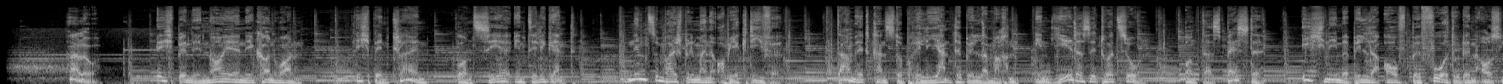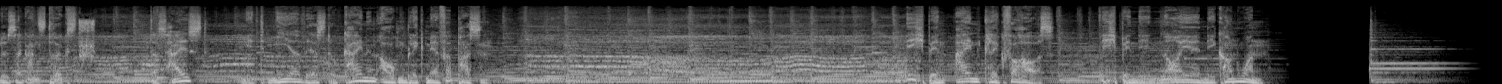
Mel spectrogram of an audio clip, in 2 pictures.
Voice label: German commercial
